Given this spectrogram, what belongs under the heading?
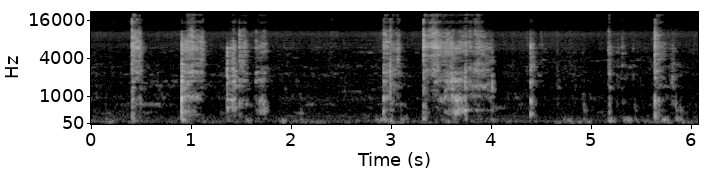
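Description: Food being pressed down in a pan with a spatula, giving a run of sharp scraping, clattering strokes in uneven bursts over a soft sizzle, close and fairly loud, no voices.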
